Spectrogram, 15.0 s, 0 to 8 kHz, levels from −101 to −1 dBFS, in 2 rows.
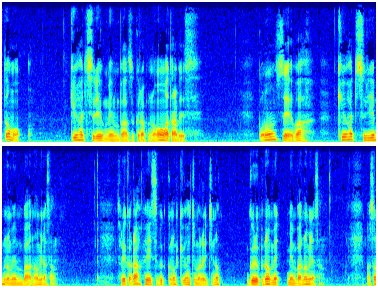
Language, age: Japanese, 40-59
